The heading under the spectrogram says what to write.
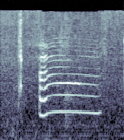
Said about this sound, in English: Do you know what would add to this Christmas special? What? My cat crying into the mic. Hey, go on then. Let's see if I can make her cry.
